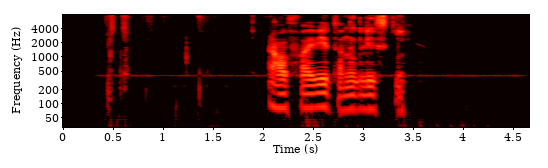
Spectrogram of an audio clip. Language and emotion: Russian, neutral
